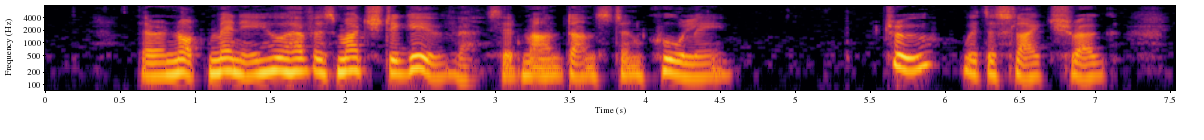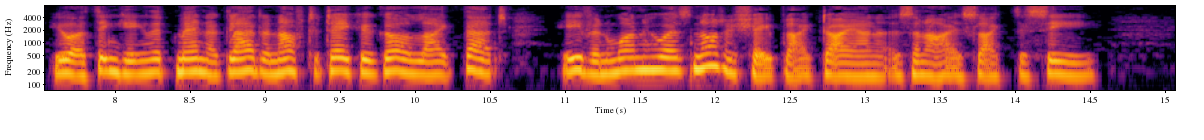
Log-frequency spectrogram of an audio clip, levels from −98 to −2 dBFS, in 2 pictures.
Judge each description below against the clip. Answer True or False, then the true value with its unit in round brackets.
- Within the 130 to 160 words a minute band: False (185 wpm)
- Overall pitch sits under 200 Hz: True (190 Hz)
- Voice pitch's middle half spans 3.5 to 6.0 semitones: True (4.0 semitones)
